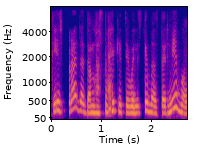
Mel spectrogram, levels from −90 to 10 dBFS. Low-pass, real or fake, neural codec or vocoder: 7.2 kHz; fake; codec, 16 kHz, 1 kbps, X-Codec, HuBERT features, trained on general audio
